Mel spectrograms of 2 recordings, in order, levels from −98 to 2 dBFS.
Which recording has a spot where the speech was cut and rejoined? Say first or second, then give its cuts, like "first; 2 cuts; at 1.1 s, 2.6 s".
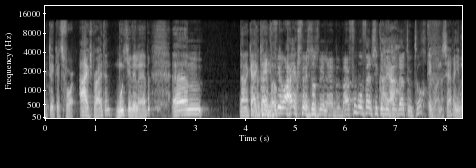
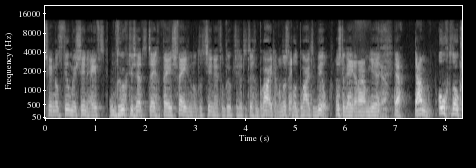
second; 3 cuts; at 1.2 s, 4.9 s, 5.7 s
